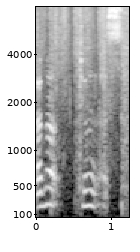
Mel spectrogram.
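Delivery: plain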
